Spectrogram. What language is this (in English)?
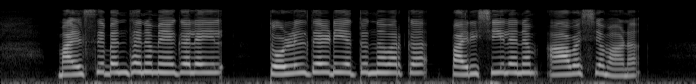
Malayalam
